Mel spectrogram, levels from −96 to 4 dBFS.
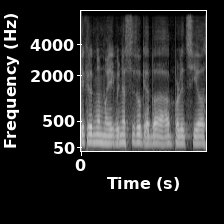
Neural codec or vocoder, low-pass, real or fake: codec, 16 kHz, 0.7 kbps, FocalCodec; 7.2 kHz; fake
